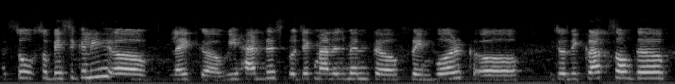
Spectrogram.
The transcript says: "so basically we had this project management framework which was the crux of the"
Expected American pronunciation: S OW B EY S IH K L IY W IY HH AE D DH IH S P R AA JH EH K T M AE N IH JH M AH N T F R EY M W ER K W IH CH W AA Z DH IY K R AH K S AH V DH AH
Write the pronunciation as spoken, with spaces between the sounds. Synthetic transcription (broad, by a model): S OW B EY S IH K L IY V IY HH AE D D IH S P R AA JH EH K T M AE N IH JH M AH N T F R EY M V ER K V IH CH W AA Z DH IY K R AH K S AH V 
